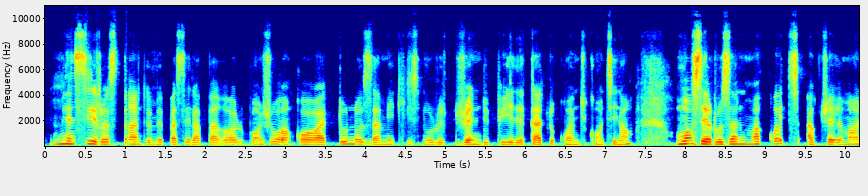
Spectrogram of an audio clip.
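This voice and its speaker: A woman from Cameroon introducing herself on a video call, lively and enthusiastic. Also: low voice. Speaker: marketing manager, panelist. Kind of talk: self-introduction on webinar. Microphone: headset on video call.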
